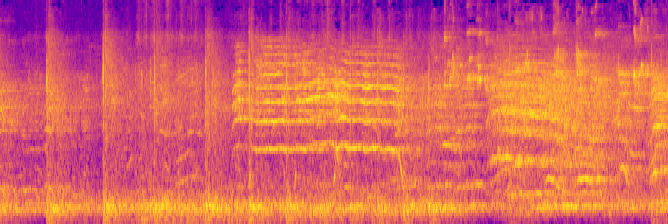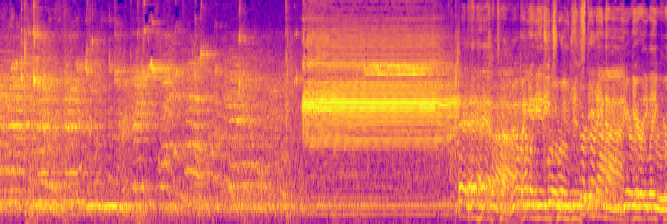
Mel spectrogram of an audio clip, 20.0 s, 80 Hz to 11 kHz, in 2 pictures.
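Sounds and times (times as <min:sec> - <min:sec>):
players' voices: 0:00.0 - 0:20.0
scoreboard buzzer blast: 0:14.6 - 0:17.0.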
